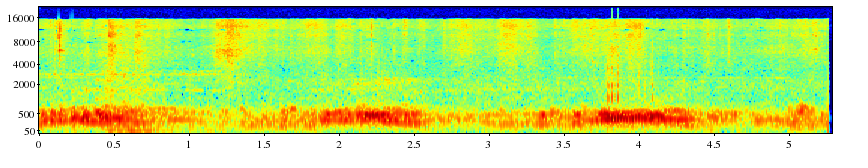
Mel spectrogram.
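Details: Female pigeon coos to attract a male, a lure recording: three swelling throaty coo phrases separated by softer murmuring, low and resonant throughout.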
